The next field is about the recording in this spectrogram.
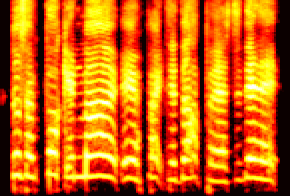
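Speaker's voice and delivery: high, loud furious scream; screaming girlfriend. Retold or imitated. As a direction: scream the point at him. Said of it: "she's screaming".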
